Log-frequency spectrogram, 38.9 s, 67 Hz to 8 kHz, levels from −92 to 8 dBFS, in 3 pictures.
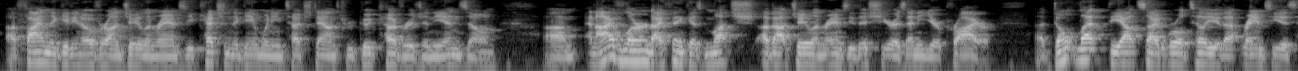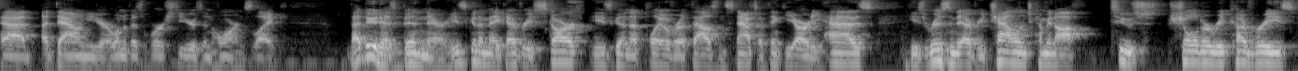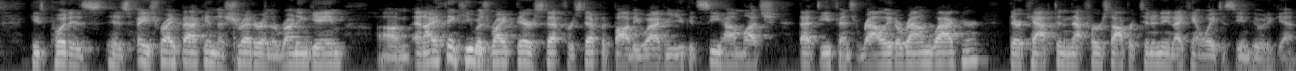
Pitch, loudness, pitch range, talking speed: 110 Hz, -23 LUFS, 100-120 Hz, 225 wpm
